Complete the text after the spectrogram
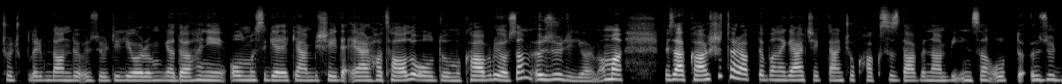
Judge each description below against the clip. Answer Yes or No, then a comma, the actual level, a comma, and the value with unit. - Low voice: No, high, 195 Hz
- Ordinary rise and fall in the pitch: No, narrow, 1.9 semitones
